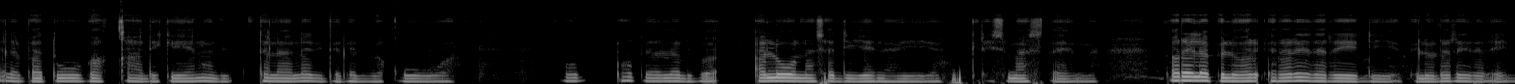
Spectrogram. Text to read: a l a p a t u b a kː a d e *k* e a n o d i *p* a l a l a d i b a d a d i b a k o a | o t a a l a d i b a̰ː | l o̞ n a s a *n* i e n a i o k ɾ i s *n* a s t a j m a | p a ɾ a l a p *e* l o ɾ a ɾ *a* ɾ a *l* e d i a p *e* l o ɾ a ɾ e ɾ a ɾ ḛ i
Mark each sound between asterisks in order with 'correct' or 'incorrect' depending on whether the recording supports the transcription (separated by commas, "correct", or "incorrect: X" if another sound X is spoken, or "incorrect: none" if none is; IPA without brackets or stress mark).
correct, incorrect: t, incorrect: d, incorrect: m, correct, incorrect: e, incorrect: ɾ, correct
